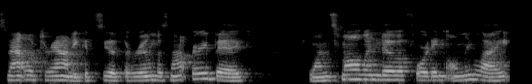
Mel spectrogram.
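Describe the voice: Over a quiet background, the speaker delivers plain reading aloud.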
